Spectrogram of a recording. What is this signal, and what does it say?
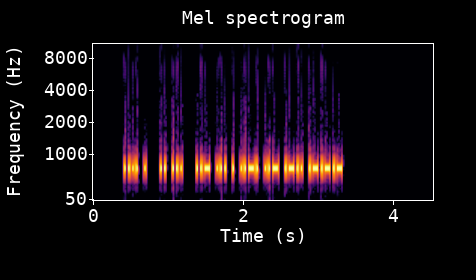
Morse code, heard as a keyed tone, about 46 wpm, 700 Hz. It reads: HE IS USEFUL.
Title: Sentences from Top 1000 Words - Review Part 4 - 45wpm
